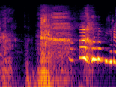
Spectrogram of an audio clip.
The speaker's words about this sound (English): I would like to think that I'm getting distracted because my dog is like snoring.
